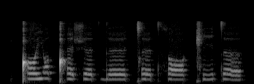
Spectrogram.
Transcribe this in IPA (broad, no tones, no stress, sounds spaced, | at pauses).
ǃ ɔ j ɔ ǃʰ ɛ ʃ ɘː t d ɘː ǀ ɘː t s ɔː ǁ i t əː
